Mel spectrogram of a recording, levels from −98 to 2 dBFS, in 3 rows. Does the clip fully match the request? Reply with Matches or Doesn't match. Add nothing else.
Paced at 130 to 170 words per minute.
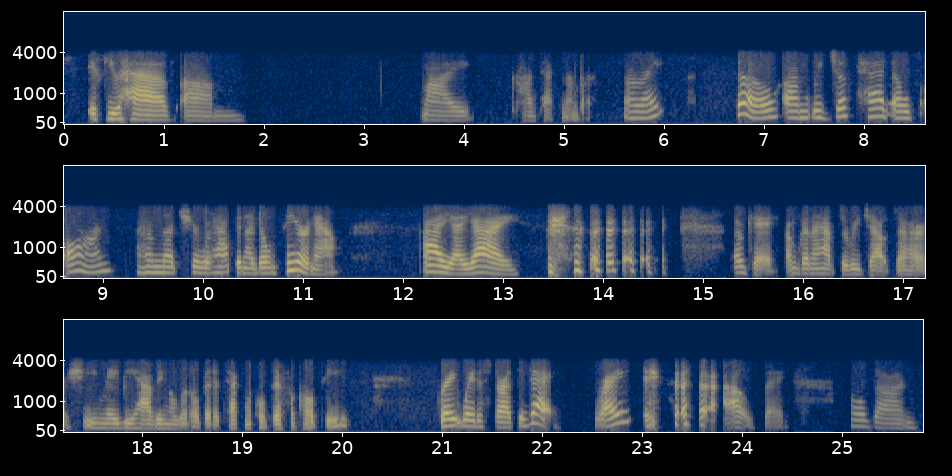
Matches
